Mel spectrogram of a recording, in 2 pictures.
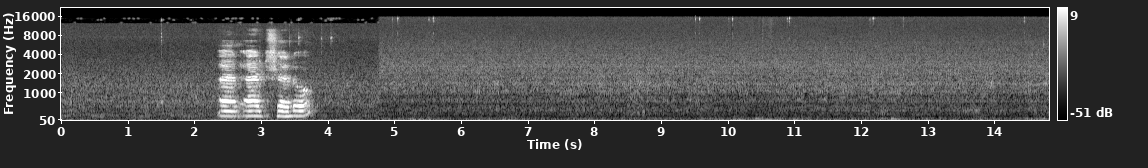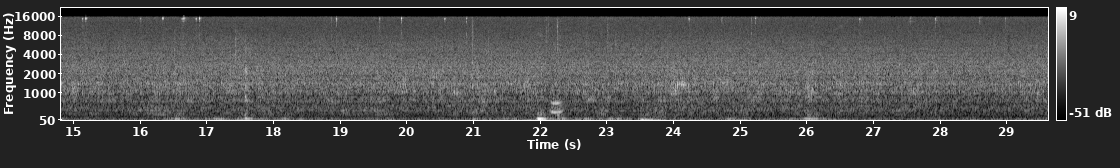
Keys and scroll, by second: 16.5 ctrl+c, 17.1 ctrl+a, 17.5 ctrl+v, 26.0 ctrl+b, 28.8 ctrl+b.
